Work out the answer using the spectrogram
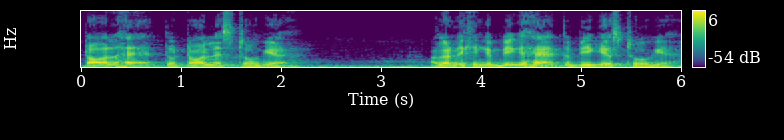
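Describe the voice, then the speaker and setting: A man teaching English grammar, his voice at an ordinary middle pitch for a man. He drags out example words slowly, syllable by syllable, and calls his students dear children. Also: slight background noise. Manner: slows right down and stretches example words to spell them out. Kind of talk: classroom grammar lesson.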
